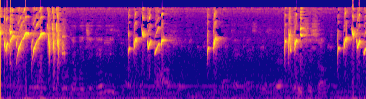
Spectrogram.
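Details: Short phrases of European goldfinch song separated by brief pauses, each a quick cluster of sweet, slurred twittering notes, with a faint low hum in the background.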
